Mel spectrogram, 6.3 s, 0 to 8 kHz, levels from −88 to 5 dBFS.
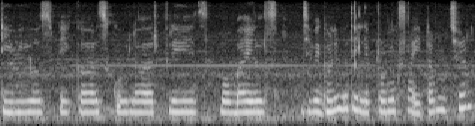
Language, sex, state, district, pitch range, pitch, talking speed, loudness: Gujarati, female, Gujarat, Valsad, 225-240 Hz, 230 Hz, 115 wpm, -15 LUFS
